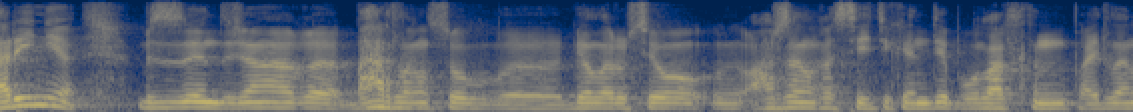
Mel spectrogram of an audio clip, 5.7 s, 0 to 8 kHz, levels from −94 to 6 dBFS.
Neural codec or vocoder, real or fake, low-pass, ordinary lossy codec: none; real; 7.2 kHz; none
